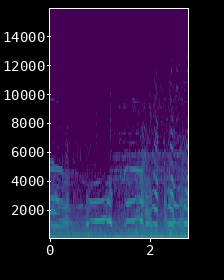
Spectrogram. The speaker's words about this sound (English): Those birds. They're so persistent. I like them. Seagulls.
